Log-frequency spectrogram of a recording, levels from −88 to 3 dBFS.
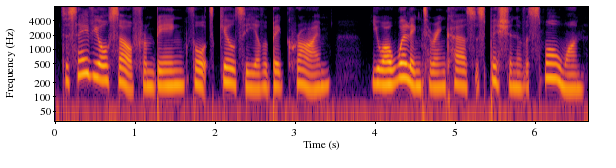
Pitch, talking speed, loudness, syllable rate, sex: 190 Hz, 190 wpm, -20 LUFS, 5.0 syllables/s, female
